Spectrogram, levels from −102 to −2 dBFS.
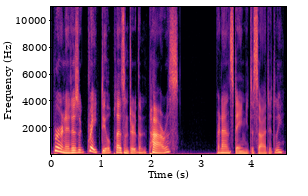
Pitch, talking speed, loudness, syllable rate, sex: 160 Hz, 140 wpm, -22 LUFS, 5.4 syllables/s, male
